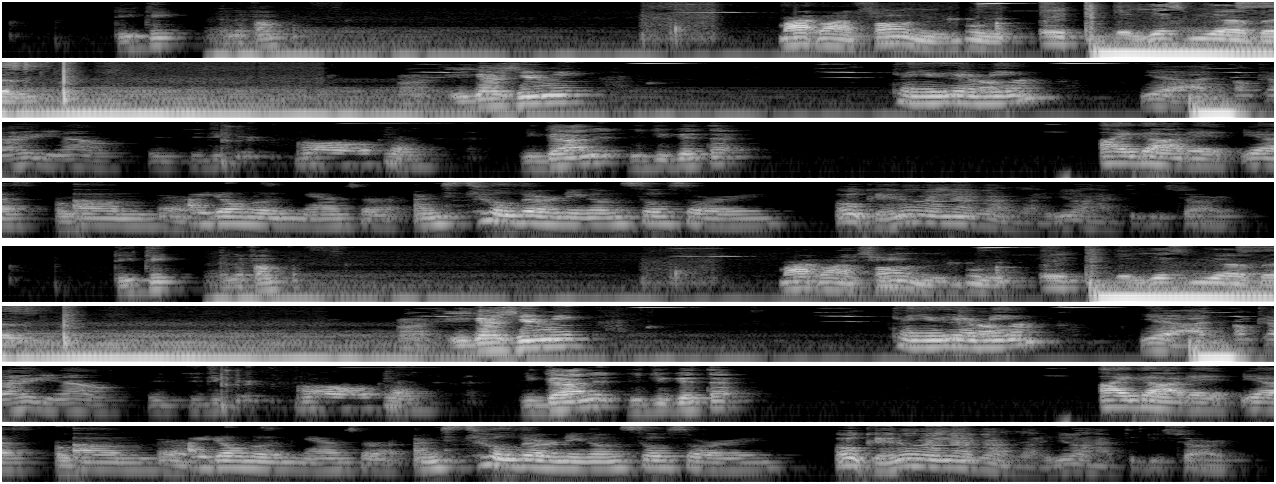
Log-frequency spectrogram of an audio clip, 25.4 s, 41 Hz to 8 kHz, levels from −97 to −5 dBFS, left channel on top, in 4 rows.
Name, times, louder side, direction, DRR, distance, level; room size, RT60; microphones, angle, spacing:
voice 1, 0.6-1.4 4.2-4.5 8.3-9.3 11.1-11.5 12.1-13.5 14.6-14.7 15.3-16.4 19.3-19.5 19.9-20.0 23.2-25.2, right 4 dB, 50° right, 0.4 m, -34 dB
sound 1, 1.0-1.6 5.4-8.8 12.3-12.5, equal, 75° right, 1.0 m, -23 dB
voice 2, 3.2-3.6 3.9-6.7, left 5 dB, 65° left, 0.4 m, -30 dB
sound 2, 3.3-3.7 4.9-5.2 7.5-7.6 8.4-8.6 9.5-9.8 10.4-10.7 11.6-11.9 12.4-12.6 14.4-15.0 17.9-18.0, left 3 dB, 15° left, 0.5 m, -39 dB
voice 3, 10.8-11.5 14.2-14.8 18.2-19.2 19.4-22.9, right 2 dB, 25° right, 0.7 m, -32 dB
2.6 x 2.4 x 3.7 m
head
